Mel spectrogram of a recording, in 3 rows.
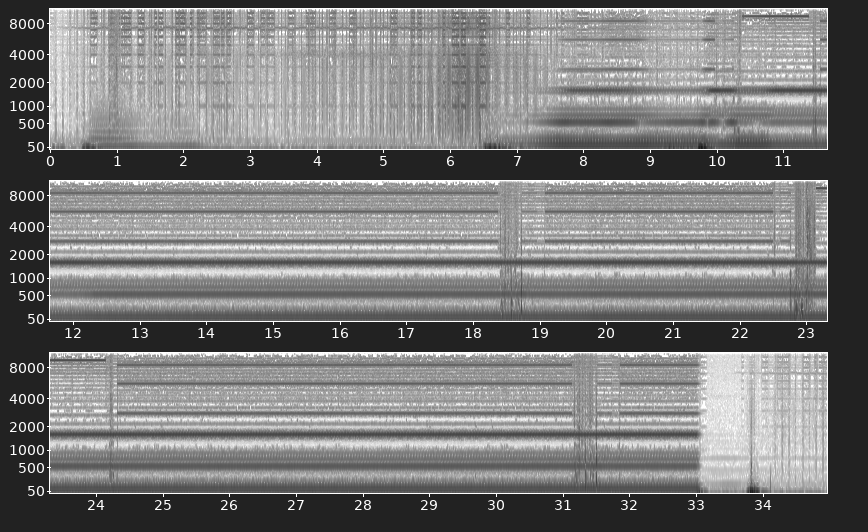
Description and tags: EMF macbook white unibody data transmission subtle with stereo flying glitches and high tones
This sound effect was recorded with high quality sound equipment and comes from a sound library called EMF which is pack of 216 high quality audio files with a total length of 378 minutes. In this library you'll find different sci-fi sound effects recorded with special microphones that changes electro-magnetic field into the sound.
designed, sound, zap, electric, field, transfer, magnetic, shock, electricity, 3, piercing, fiction, data, computer, laboratory, glitch, processing, effect, glitches, science, dual, transferring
